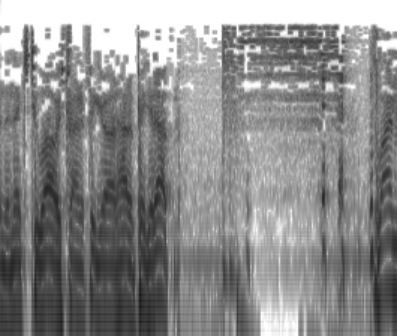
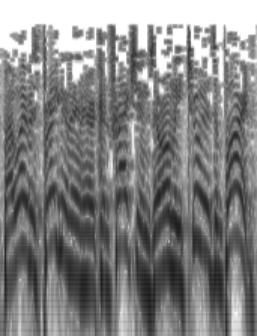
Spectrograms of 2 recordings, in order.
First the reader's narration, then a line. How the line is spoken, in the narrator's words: Blind man shouts frantically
